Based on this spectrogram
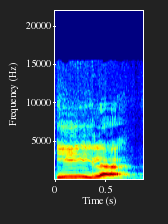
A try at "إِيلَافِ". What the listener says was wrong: Inya panjang Pak, 2 harokat. Ila. Harus 4 harokat. Kalau hafasan Asim minimal 4 harokat ya.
